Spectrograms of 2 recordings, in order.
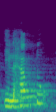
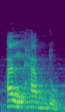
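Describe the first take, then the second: First: The word begins with an 'i' vowel. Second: The word begins with an 'a' vowel. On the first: The speaker calls it wrong. "dia bukan baca ilhamdu" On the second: The speaker calls it right.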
